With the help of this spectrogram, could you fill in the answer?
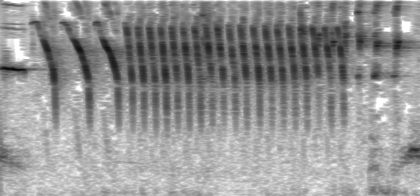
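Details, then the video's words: Canary in a fast rolling song used to lure other canaries: a few falling slurred notes, then a rapid run of high repeated syllables, about ten per second, ending in a buzzy note. "SUARA KENARI Gacor Roll Sped Mantap - Cocok Buat Pancingan Kenari Anda."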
